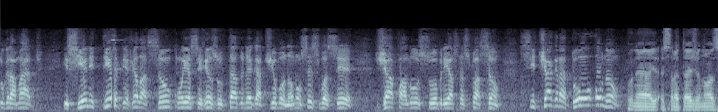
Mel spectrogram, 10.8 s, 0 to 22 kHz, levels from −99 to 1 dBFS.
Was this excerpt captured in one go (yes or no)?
no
